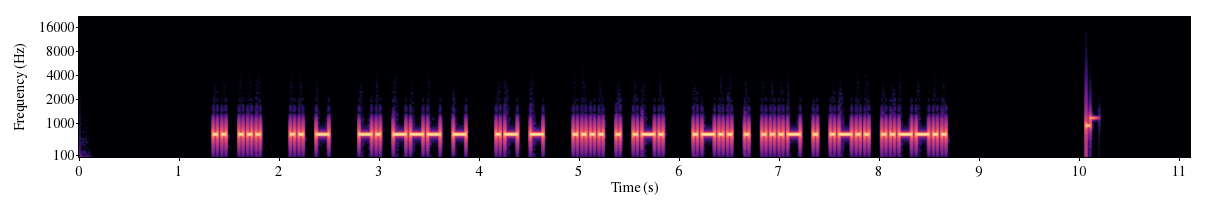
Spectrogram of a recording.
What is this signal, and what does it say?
Morse code, heard as a keyed tone, about 28 wpm, 700 Hz. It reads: IS IT NOT AT HER LEVEL?
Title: Sentences from Top 1000 Words - Review Part 4 - 28wpm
